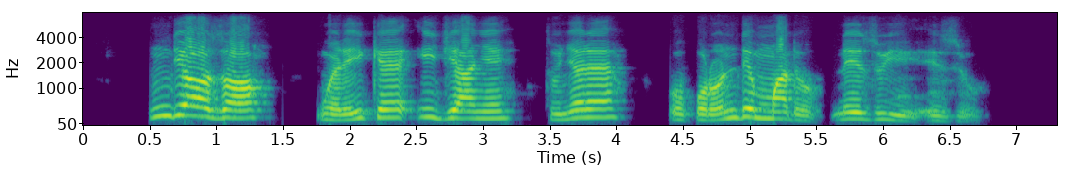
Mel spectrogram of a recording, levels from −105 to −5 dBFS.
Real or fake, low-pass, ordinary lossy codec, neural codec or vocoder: real; 7.2 kHz; Opus, 32 kbps; none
